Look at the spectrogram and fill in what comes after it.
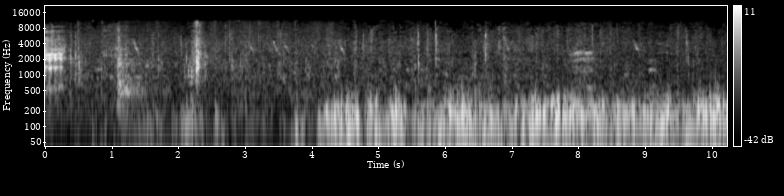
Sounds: Bleat, Sheep

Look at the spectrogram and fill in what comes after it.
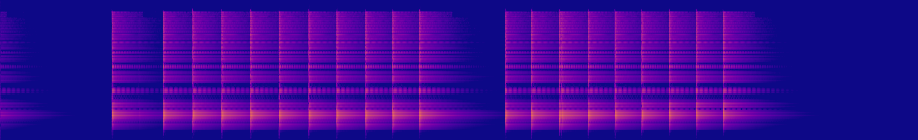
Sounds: Cowbell

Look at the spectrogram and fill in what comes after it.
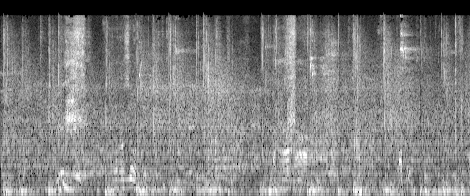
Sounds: Speech, Basketball bounce

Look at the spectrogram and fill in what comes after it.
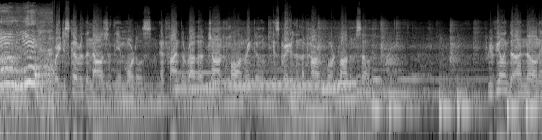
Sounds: Speech, Music

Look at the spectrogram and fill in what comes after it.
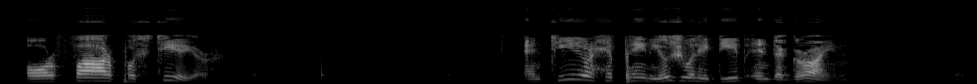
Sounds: people coughing

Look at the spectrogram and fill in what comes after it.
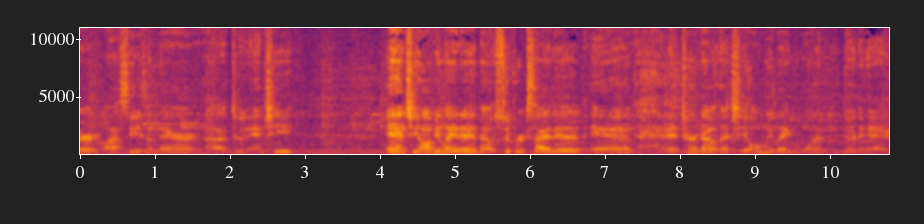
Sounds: inside a large room or hall, Music, Speech

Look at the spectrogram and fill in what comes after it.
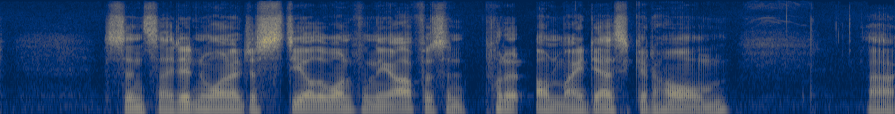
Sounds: Speech

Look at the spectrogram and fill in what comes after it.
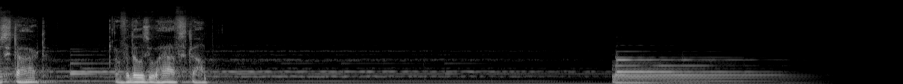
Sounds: Speech, Music

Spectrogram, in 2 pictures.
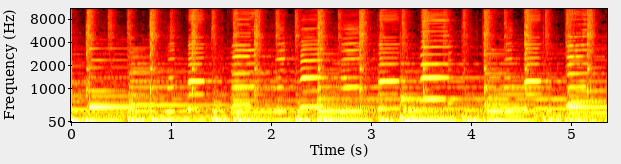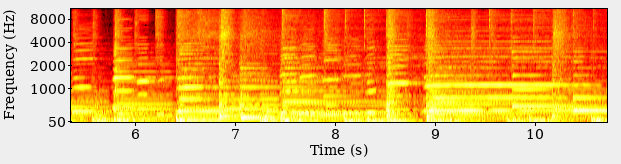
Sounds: Harmonica, woodwind instrument

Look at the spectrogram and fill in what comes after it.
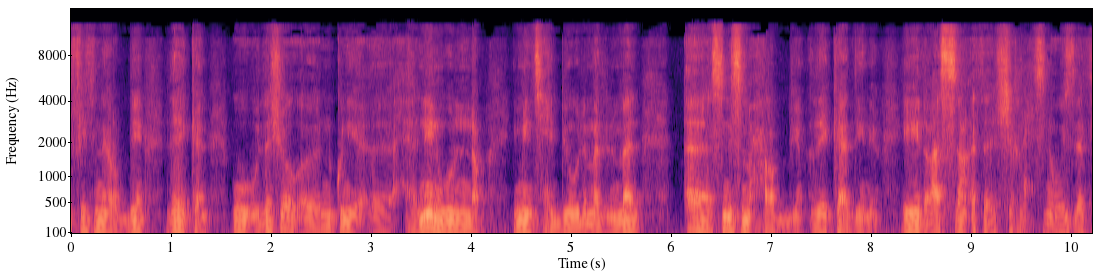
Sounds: Speech

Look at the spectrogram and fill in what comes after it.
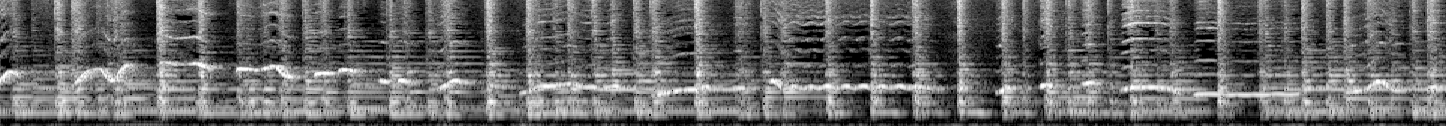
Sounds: Ukulele, Music

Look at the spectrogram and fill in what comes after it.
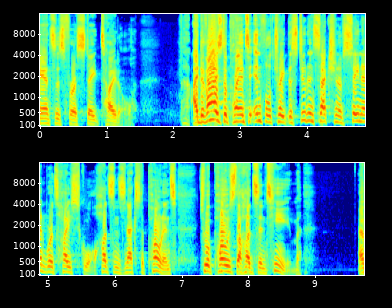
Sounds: Speech, Male speech

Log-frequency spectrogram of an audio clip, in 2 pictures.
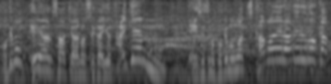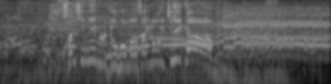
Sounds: Speech, Music

